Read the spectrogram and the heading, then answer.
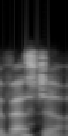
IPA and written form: əˈvɛstə (Avesta)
